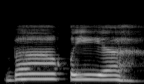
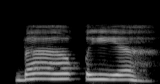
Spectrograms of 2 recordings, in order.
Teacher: ہا ساکنہ میں بدل جائے گا، اس کو ہم کلیئرلی ہا ساکن پڑھیں گے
